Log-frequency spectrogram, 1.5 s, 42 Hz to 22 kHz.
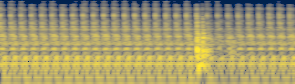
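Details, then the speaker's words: Pfaff Ambition 1.5 sewing machine at switch-on: fast, even intermittent rattle from the bottom, feed dogs shaking; feed stitch-length stepper motor failure. "And you can see that the feed dogs are rattling, if you can see that. And what that noise is, I'm going to let it make that noise. Underneath is the stepper motor."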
